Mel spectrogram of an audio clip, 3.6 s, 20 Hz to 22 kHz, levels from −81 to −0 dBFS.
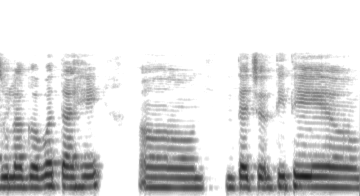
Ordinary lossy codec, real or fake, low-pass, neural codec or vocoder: none; real; 7.2 kHz; none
